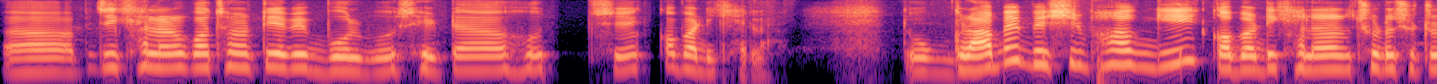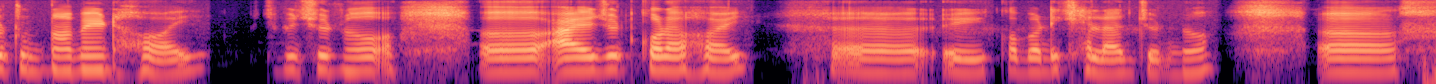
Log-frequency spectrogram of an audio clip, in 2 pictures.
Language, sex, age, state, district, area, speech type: Bengali, female, 18-30, West Bengal, Murshidabad, urban, spontaneous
